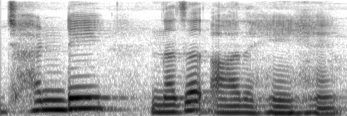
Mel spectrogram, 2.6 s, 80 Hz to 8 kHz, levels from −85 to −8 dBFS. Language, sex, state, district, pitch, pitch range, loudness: Hindi, female, Uttar Pradesh, Lucknow, 185 Hz, 165-240 Hz, -16 LUFS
